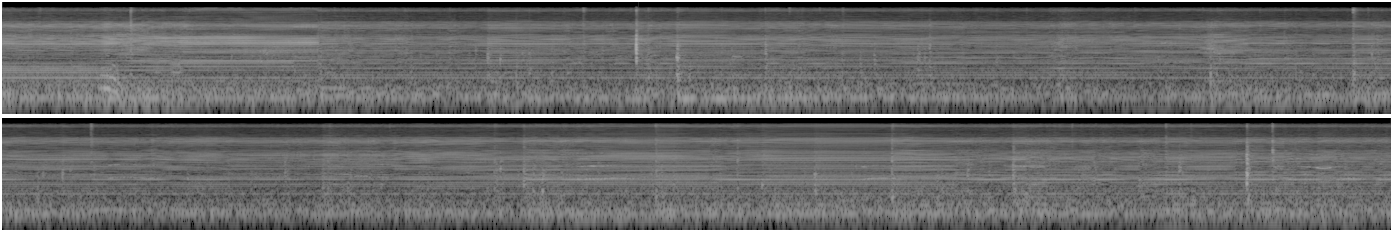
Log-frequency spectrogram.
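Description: Electric hair clippers running steadily while cutting hair.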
